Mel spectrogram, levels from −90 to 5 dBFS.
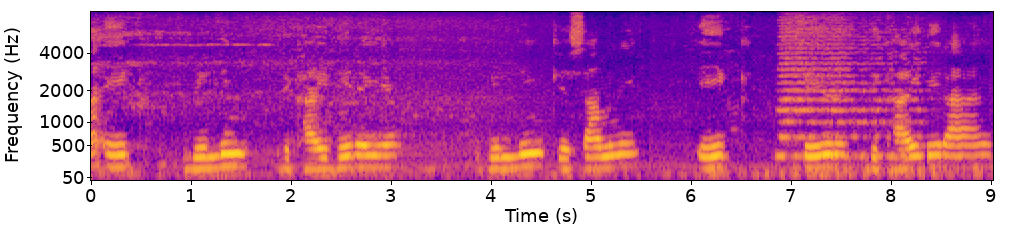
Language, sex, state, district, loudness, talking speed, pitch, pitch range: Hindi, male, Bihar, Saran, -13 LUFS, 115 wpm, 165 Hz, 150-175 Hz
